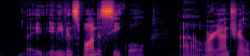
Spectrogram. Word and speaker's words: Oregon: Oregano. I guess it's just wherever you're from, is how you pronounce it. But probably Oregon would probably be the most appropriate pronunciation around these parts.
